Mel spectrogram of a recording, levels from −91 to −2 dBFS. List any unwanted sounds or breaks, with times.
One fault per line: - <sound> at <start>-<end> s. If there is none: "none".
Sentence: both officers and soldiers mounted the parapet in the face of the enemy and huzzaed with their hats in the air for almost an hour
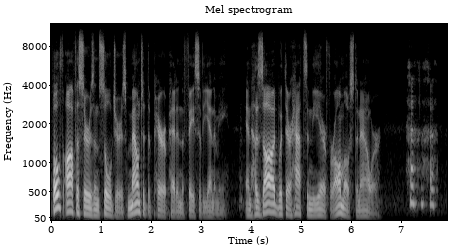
- laugh at 7.1-7.7 s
